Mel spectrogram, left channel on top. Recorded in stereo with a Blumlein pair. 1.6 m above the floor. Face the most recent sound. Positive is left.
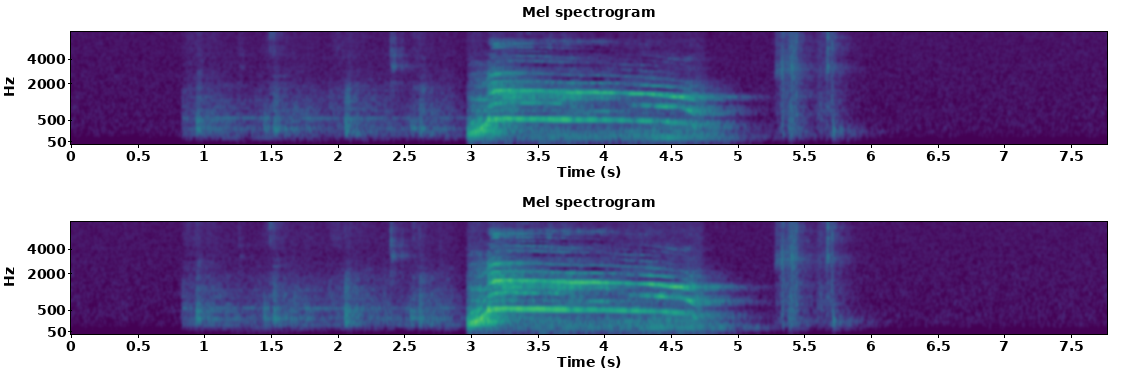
turn(degrees=0)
